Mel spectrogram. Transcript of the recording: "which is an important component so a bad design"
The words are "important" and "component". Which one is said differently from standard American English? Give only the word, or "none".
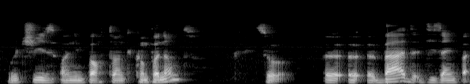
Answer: none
